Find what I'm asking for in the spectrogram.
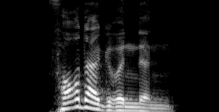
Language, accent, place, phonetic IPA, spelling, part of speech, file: German, Germany, Berlin, [ˈfɔʁdɐˌɡʁʏndn̩], Vordergründen, noun, De-Vordergründen.ogg
- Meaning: dative plural of Vordergrund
